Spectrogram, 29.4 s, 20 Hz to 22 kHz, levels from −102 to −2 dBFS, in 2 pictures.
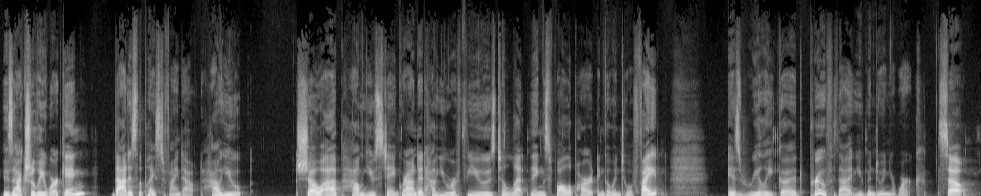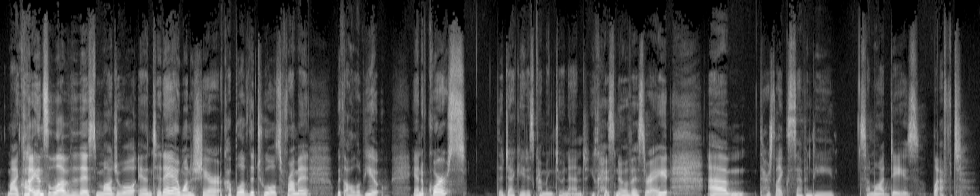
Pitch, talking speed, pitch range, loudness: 215 Hz, 175 wpm, 190-245 Hz, -22 LUFS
